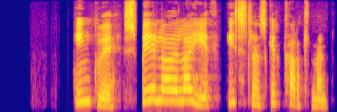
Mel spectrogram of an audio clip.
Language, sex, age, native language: Icelandic, female, 30-39, Icelandic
